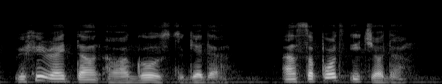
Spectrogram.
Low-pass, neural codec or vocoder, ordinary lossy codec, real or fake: 7.2 kHz; none; none; real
